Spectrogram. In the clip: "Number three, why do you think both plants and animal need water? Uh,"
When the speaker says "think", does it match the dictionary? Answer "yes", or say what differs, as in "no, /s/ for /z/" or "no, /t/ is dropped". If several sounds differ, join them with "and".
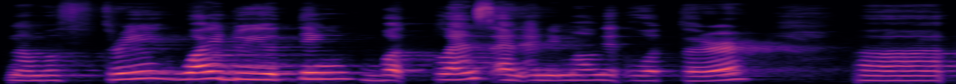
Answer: no, /t/ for /θ/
